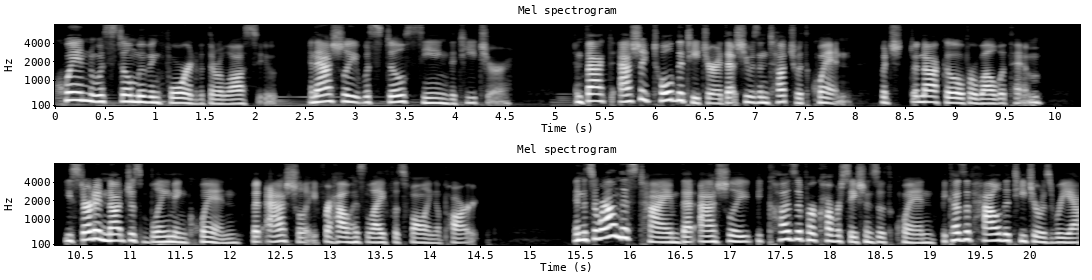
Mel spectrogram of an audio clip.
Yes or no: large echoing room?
no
